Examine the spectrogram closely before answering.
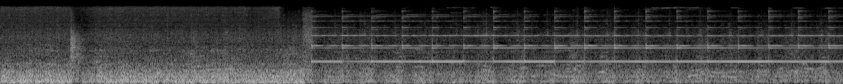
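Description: EMD NW2 diesel switcher's V12 engine running as the locomotive rolls slowly past. About three seconds in the sound changes abruptly: it thins out, and steady high-pitched tones come in.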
